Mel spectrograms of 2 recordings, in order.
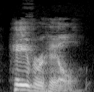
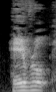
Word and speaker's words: Haverhill: So I used to say Haverhill, and John, our friend John McElveen, told me that was wrong. Yep. So what is the correct pronunciation? Haverhill, Massachusetts.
